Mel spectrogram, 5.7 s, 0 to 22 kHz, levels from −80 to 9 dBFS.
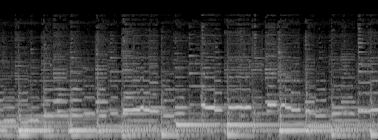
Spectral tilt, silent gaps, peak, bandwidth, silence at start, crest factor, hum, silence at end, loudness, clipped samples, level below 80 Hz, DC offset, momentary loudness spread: -7 dB/octave; none; -4 dBFS; 15 kHz; 0 s; 12 dB; none; 0 s; -18 LUFS; under 0.1%; -44 dBFS; under 0.1%; 4 LU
